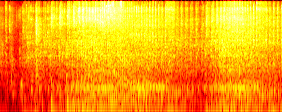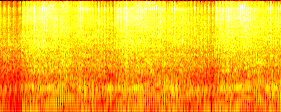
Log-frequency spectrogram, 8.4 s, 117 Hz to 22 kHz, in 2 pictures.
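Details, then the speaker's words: 1970s Hahn Eclipse BHT-120 tiller with a 3.5 hp flathead Briggs & Stratton, long neglected, running on fresh gas: it rattles along with revs swelling and sagging every second or two. Rough, hunting running from a mixture needing precise adjustment. "All right, so it just seemed like we needed the absolute perfect air-fuel mixture, which is going to be weird because as the temperature fluctuates, that's also going to need to be adjusted."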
